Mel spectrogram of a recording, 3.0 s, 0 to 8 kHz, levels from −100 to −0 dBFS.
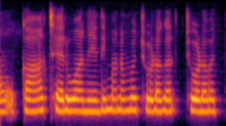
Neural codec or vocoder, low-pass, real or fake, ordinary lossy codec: none; none; real; none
